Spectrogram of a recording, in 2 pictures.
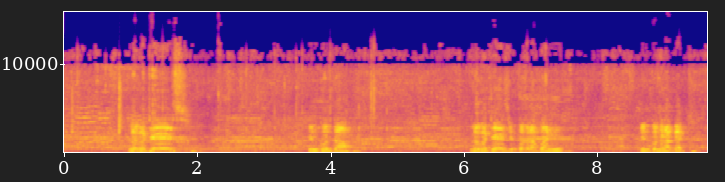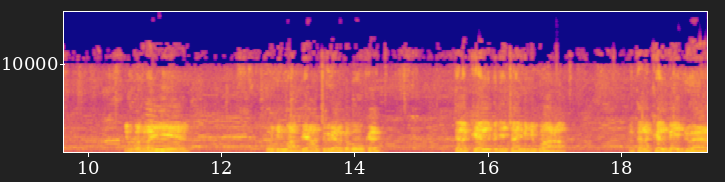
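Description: A man speaks with animation into a microphone over loudspeakers outdoors, in short bursts with pauses.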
